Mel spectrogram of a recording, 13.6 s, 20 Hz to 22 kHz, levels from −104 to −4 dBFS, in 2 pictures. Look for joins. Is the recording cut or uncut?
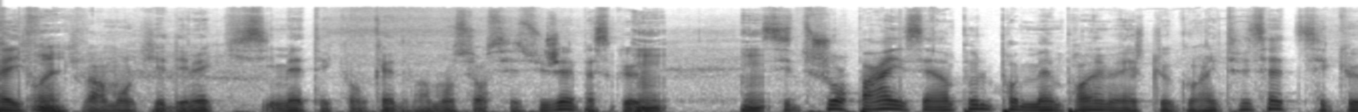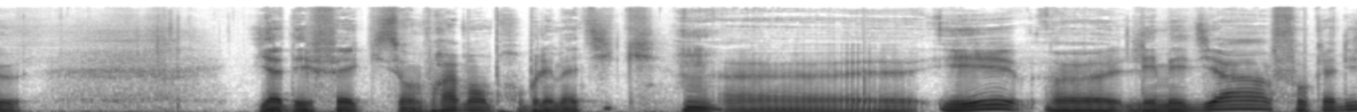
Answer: uncut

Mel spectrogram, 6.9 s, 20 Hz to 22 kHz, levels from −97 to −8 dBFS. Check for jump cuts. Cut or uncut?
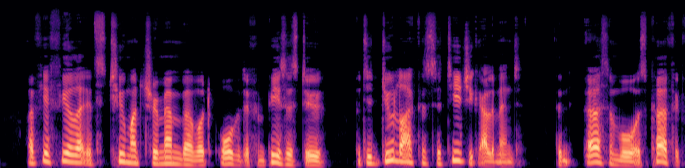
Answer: uncut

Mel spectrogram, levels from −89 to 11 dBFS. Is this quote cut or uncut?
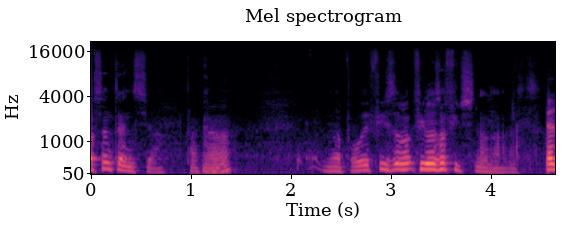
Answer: uncut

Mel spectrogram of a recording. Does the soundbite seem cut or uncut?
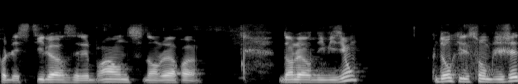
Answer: uncut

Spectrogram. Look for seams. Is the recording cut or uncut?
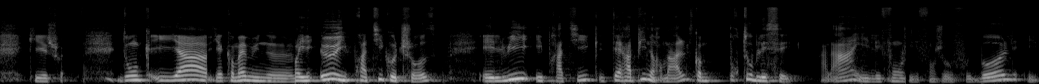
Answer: cut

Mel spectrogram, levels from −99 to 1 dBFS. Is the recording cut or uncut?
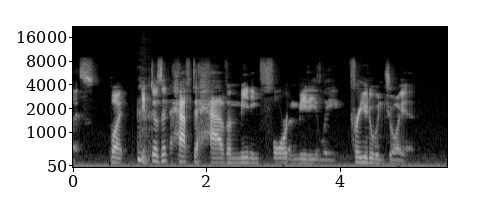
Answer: cut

